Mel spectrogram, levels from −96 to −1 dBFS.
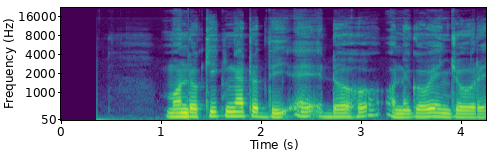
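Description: A gain setting was likely applied without any ramp at 1.27 s, producing a sudden gain jump: the level steps down by about 6 dB between one sample and the next and stays there to the end, so the speech and its background noise drop together at once.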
